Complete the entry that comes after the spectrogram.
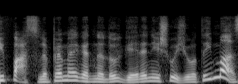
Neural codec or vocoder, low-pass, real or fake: codec, 16 kHz in and 24 kHz out, 0.9 kbps, LongCat-Audio-Codec, four codebook decoder; 9.9 kHz; fake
